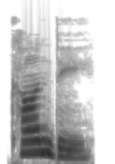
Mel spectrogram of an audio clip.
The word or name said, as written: chandi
